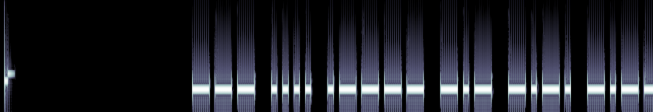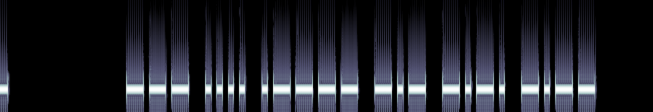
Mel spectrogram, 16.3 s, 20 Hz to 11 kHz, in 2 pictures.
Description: Morse code, heard as a keyed tone, about 17 wpm, 700 Hz. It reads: OH1KCY OH1KCY
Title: DXCC-100 Call Signs - 6 Characters - Repeated 3x - 17wpm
